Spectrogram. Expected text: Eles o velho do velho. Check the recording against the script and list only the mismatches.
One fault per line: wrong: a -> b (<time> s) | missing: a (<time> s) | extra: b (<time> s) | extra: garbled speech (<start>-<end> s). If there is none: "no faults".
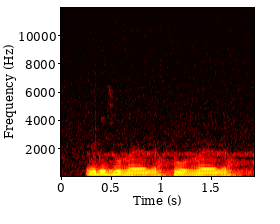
no faults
